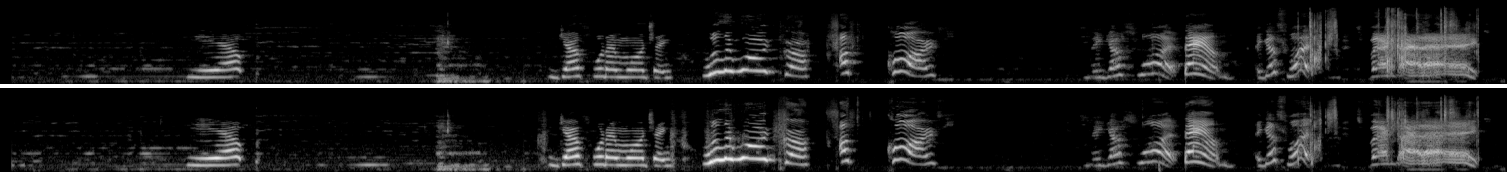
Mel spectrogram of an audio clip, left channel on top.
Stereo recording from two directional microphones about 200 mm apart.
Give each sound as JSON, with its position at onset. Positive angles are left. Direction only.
{"t": 2.0, "sound": "speech", "side_deg": 0}
{"t": 5.6, "sound": "speech", "side_deg": 5}
{"t": 7.9, "sound": "a child's voice", "side_deg": -15}
{"t": 10.9, "sound": "a woman's voice", "side_deg": 10}
{"t": 11.5, "sound": "a child's voice", "side_deg": -10}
